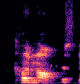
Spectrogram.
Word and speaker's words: Knops: Again, Knops. The K is not silent.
